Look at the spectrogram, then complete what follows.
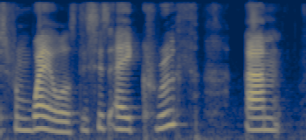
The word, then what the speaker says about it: crwth: wales this is a cruth um spelt crwth uh but pronounced kruth because it's welsh um this instrument was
